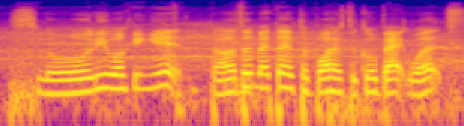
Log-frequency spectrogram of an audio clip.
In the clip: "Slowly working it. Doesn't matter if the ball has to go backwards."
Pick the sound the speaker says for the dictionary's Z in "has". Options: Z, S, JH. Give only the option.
S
